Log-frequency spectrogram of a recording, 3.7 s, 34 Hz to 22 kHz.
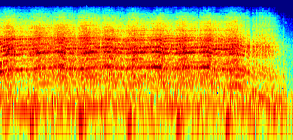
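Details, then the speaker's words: Abandoned 1950 Dodge Pilothouse truck, flathead six, sitting unknown years: cranks unevenly about three beats a second and never catches; weak compression, perhaps only one cylinder with compression; spark to be checked. "that definitely does not sound like there's a lot of compression happening"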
